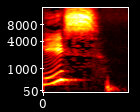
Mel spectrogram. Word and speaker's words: lisent: lisez"(ترکیب "ez" مانند "é" به نظر می رسد)، "vous lisez"، "ils lisent"، "elles lisent" ( ent is silent).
